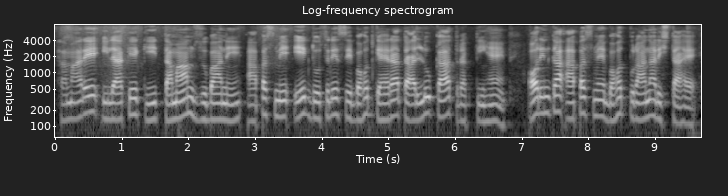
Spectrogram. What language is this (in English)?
Urdu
